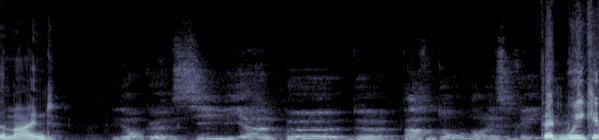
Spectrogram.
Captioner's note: French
